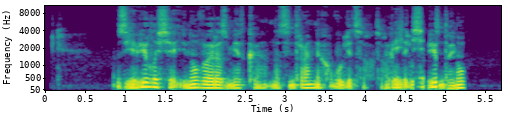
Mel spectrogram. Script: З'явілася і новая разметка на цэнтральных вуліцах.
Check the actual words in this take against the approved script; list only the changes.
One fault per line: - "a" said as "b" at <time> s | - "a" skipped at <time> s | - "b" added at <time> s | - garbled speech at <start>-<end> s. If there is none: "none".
- garbled speech at 4.1-5.3 s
